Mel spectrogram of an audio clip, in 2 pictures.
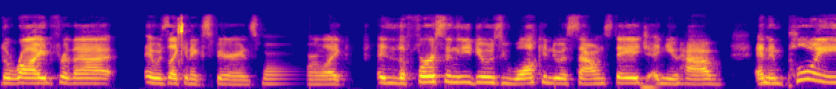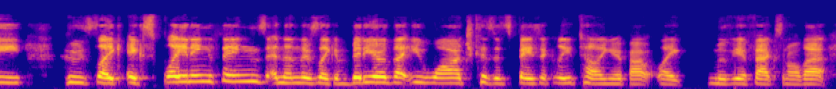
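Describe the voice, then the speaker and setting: A woman's voice: mid-range voice, fast, few pauses, no room sound. A woman co-hosting a casual podcast chat, teasing and laughing often. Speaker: podcast co-host.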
